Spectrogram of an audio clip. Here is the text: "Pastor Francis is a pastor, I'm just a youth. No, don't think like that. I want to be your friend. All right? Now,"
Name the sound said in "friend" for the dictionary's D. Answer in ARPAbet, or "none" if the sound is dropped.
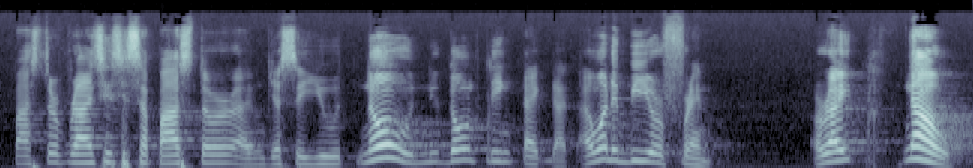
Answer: D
